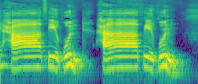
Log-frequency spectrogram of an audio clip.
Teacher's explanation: निचले होंठ का वस्त जब सामने वाले ऊपर की 2 दांतों के किनारे से लगे तो हमारा ये फ़ा अदा होता है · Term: फ़ा का मखरज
